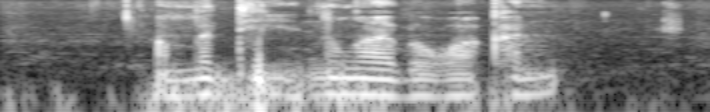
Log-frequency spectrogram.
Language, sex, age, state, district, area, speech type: Manipuri, female, 60+, Manipur, Imphal East, rural, spontaneous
